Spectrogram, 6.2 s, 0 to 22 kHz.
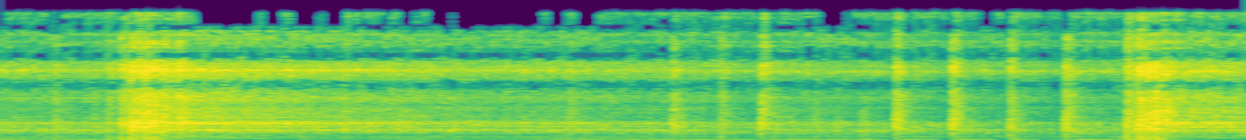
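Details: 1978 Yamaha YZ400E two-stroke motocross bike idling and revving: light metallic rattle over the exhaust that comes and goes with blips, also graunchy on kickover; owner suspects the top end, maybe needing a piston and small end.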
